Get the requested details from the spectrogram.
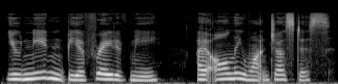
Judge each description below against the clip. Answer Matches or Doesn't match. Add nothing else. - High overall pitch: Matches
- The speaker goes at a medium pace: Matches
